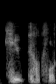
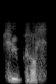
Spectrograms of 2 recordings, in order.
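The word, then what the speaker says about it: kubectl: using the uh the cubecuttle command now don't pick me up on the pronunciation there i know that there's different camps about that but cubecuttle is what i'm calling it today the uh it's basically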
